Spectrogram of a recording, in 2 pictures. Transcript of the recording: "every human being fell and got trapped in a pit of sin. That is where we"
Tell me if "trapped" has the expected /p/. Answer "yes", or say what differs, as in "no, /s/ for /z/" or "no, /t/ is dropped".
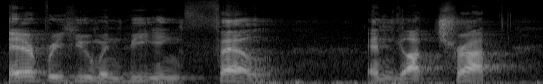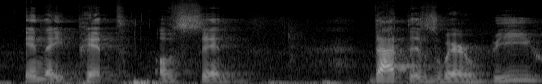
yes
